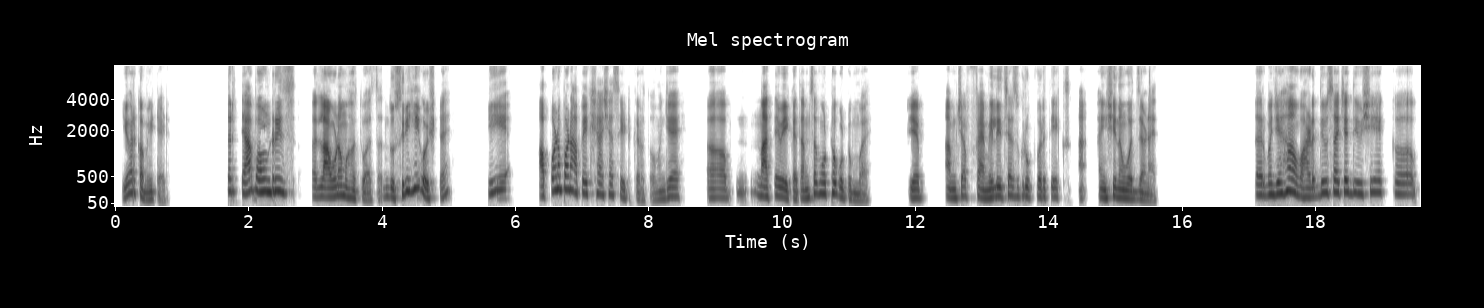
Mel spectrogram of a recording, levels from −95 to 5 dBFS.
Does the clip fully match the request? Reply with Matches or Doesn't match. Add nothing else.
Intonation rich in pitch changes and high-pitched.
Doesn't match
